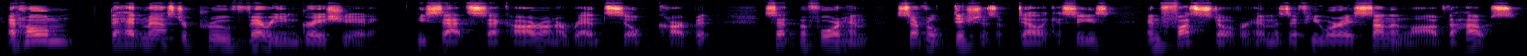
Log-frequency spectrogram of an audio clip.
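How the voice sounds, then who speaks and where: A man's voice: on the low side, big pitch swings, moderate pace, a bit bright. A man narrating a short story expressively, as a reader telling it aloud.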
